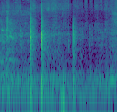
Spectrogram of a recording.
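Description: Chalk writing on a blackboard: faint scratching of the chalk, with three short, sharp taps as it strikes the board.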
